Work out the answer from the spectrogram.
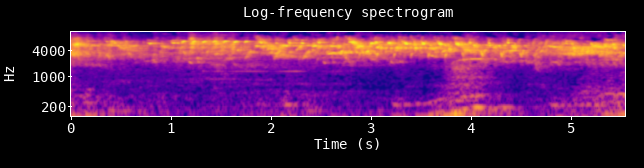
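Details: European goldfinches singing, meant to motivate goldfinches: a steady high-pitched twittering chorus of chirps and trills, with a short rising slide and low background rumble near the end.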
